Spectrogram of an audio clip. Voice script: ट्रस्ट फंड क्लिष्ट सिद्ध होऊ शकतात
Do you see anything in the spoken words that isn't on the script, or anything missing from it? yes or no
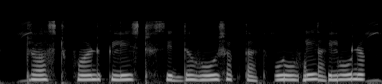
yes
